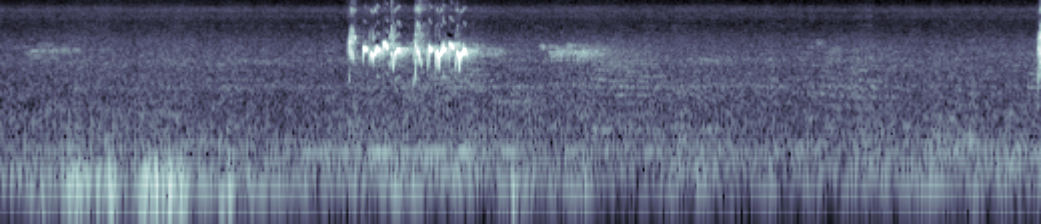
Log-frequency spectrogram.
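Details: Lure song of a sooty-headed bulbul, meant to prompt other birds into song: a single quick, liquid phrase of chortled whistles in mid-clip, with faint low background noise before and near-silence after.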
